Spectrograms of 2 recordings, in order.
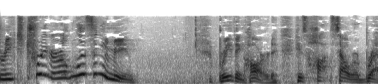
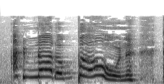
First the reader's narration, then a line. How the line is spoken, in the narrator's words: Evan cried frantically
